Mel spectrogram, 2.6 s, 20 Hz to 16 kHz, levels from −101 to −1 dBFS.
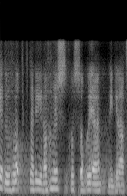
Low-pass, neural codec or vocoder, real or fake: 7.2 kHz; codec, 16 kHz, 0.5 kbps, FreqCodec, smaller model; fake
